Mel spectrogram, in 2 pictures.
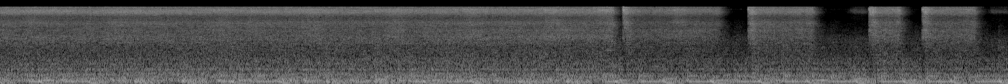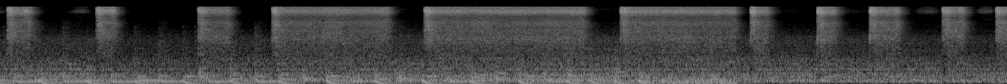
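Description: Compressed-air paint spray gun hissing steadily. From about six seconds in, the hiss breaks into many short bursts with brief gaps between them as the trigger is pulled and released.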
